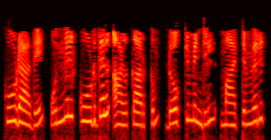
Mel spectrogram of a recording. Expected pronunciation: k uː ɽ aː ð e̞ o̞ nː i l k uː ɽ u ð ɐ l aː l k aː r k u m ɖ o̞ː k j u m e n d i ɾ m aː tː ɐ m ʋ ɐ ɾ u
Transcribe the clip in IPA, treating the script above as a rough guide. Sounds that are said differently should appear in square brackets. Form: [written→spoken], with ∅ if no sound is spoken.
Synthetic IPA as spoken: k uː ɽ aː ð e̞ o̞ nː i l k uː ɽ u ð ɐ l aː [l→ɭ] k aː r k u m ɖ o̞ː k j u m e n d i [ɾ→l] m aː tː ɐ m ʋ ɐ ɾ u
